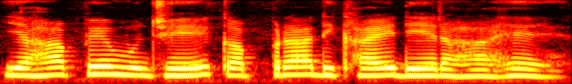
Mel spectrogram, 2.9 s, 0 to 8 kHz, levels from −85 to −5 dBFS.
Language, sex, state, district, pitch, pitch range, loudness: Hindi, female, Arunachal Pradesh, Lower Dibang Valley, 215 Hz, 210-230 Hz, -13 LUFS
